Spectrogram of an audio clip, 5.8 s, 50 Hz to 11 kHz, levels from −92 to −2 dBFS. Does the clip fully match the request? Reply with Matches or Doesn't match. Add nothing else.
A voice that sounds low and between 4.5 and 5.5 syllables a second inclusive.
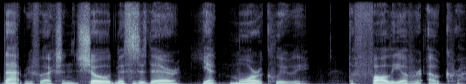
Doesn't match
